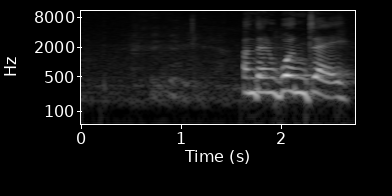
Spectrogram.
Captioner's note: audience laughs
